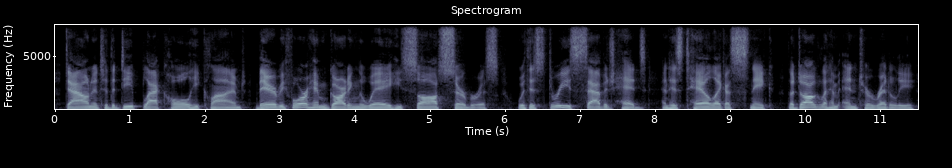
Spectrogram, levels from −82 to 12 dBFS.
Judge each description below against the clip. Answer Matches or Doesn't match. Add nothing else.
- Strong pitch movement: Doesn't match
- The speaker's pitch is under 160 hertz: Matches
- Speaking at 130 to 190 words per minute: Matches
